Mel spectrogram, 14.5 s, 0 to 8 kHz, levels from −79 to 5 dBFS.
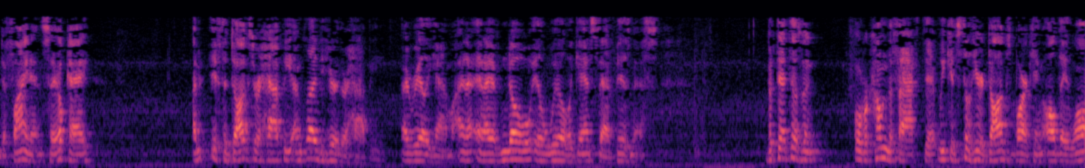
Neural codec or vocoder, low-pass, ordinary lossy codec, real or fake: none; 7.2 kHz; MP3, 24 kbps; real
